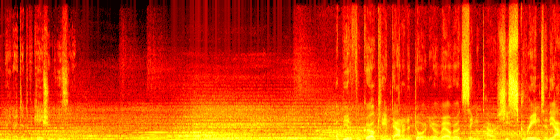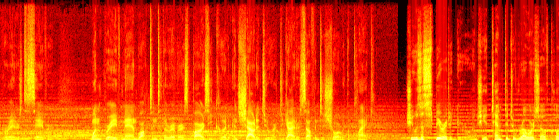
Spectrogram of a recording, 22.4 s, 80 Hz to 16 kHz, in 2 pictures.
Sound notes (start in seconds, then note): 14.8 voiceover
